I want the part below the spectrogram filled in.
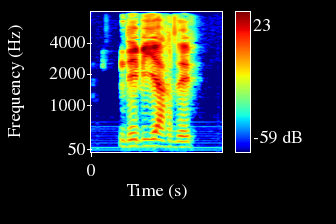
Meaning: to cut diagonally
- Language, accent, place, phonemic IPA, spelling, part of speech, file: French, France, Lyon, /de.bi.jaʁ.de/, débillarder, verb, LL-Q150 (fra)-débillarder.wav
